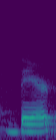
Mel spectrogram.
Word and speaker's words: there: There não é there, não é there com som de D. É um som que só tem na língua inglesa, não temos na língua portuguesa.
